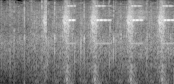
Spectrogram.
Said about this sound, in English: I have applause for her.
